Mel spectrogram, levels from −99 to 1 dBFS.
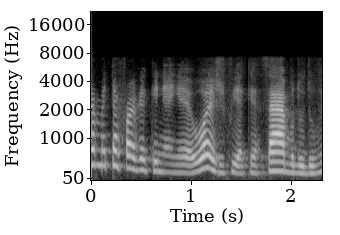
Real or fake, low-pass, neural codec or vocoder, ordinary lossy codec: fake; 7.2 kHz; codec, 16 kHz in and 24 kHz out, 0.9 kbps, LongCat-Audio-Codec, fine tuned four codebook decoder; none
